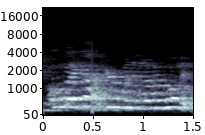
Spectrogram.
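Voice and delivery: loud, high outraged gasp; indignant. Pretend. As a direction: demand an answer, scandalised.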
